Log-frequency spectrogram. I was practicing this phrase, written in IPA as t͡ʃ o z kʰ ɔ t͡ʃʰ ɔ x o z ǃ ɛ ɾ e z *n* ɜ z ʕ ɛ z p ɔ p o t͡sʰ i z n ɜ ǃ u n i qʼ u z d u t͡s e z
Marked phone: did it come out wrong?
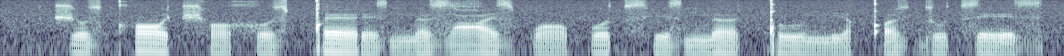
no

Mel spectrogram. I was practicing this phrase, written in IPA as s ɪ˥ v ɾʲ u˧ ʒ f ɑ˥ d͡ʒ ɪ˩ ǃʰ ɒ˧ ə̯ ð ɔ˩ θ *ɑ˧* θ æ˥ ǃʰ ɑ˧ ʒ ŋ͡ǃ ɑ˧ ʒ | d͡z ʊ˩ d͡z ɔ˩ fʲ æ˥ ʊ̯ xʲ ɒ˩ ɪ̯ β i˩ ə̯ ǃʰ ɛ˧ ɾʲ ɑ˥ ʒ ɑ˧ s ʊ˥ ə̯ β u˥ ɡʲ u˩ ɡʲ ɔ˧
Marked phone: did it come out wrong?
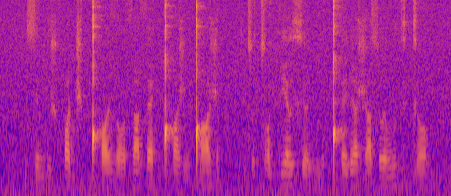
no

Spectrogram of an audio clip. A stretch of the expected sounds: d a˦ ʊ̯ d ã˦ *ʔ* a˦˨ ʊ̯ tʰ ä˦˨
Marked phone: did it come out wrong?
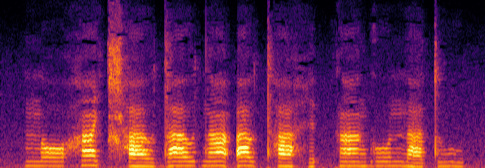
no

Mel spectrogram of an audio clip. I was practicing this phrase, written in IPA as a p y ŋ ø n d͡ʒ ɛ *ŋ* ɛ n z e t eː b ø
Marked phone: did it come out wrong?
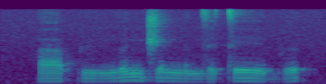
no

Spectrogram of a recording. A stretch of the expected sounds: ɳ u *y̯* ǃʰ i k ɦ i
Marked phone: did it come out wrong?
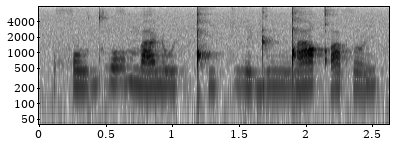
no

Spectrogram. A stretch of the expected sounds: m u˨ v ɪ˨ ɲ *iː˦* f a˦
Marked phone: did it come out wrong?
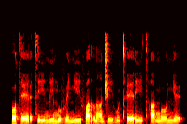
no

